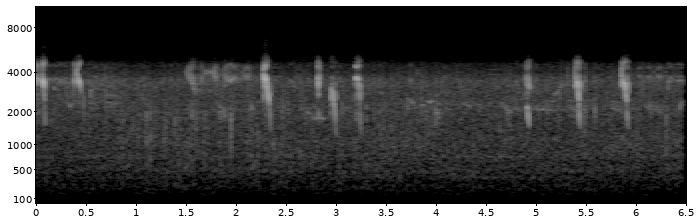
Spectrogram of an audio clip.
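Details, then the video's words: Young white-tailed eagle on the nest at Saunja, Estonia, 26 April 2013, chirping before being fed: scattered high, slightly descending peeps at uneven intervals, some clustered in pairs, amid soft rustling and hiss. "the baby tjirping"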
